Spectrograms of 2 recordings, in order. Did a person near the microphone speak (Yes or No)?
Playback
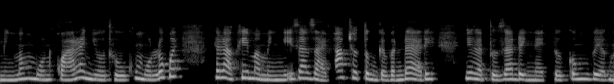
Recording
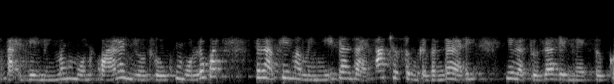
No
